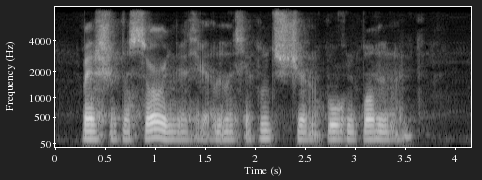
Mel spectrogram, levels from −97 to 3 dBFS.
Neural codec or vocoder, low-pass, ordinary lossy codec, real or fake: autoencoder, 22.05 kHz, a latent of 192 numbers a frame, VITS, trained on one speaker; 7.2 kHz; Opus, 64 kbps; fake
